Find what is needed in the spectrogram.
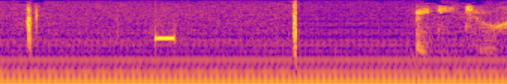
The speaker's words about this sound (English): I also just got a landline, so I'm going to be off for a few minutes while I pick up my landline.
